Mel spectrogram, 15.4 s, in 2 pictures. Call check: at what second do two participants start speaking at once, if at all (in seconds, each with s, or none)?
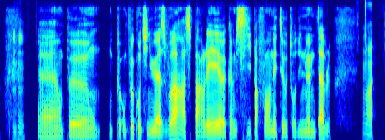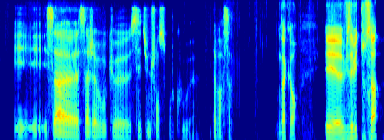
none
